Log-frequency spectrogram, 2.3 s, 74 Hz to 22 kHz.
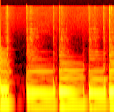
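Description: Classical guitar playing only its bass line, single low notes plucked with the thumb on the bottom two strings over a C minor chord shape, with no fingerpicked treble notes. One note dies away just after the start, then after a short gap three more low notes follow, about every 0.6 s, each ringing until the next.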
